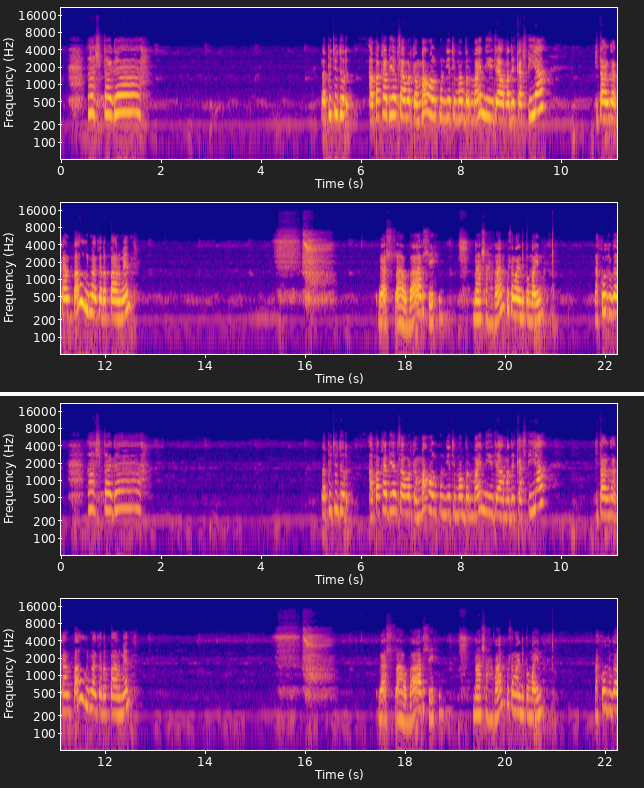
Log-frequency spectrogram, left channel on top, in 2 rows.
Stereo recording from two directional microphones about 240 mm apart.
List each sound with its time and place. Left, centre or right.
0.1 s speech: centre
5.2 s speech: centre
10.7 s speech: centre
15.3 s gasp: centre
17.5 s speech: centre
21.8 s speech: centre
